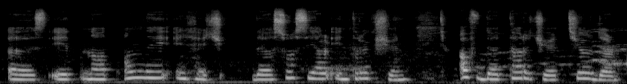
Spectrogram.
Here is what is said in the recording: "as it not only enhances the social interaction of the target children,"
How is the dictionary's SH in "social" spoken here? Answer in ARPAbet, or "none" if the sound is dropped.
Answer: none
